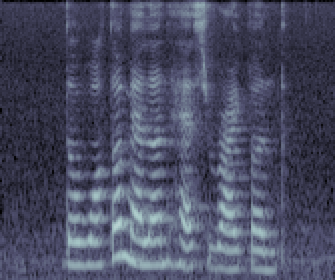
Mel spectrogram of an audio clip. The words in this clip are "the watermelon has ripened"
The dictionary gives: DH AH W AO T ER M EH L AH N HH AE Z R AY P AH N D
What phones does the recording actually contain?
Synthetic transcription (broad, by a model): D AH W AO T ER M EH L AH N HH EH S R AY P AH N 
